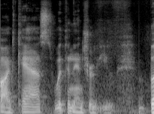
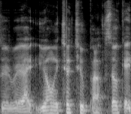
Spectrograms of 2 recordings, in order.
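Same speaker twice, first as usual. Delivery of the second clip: normal talking voice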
